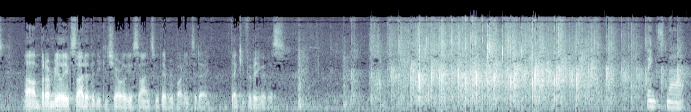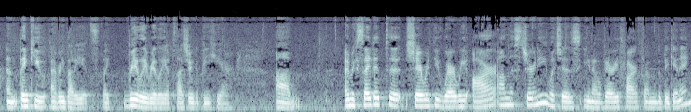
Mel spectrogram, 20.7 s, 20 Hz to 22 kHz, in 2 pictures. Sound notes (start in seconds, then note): 8.8 applause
